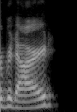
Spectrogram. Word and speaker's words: Bedard: Unless something goes awry with Connor Bedard.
